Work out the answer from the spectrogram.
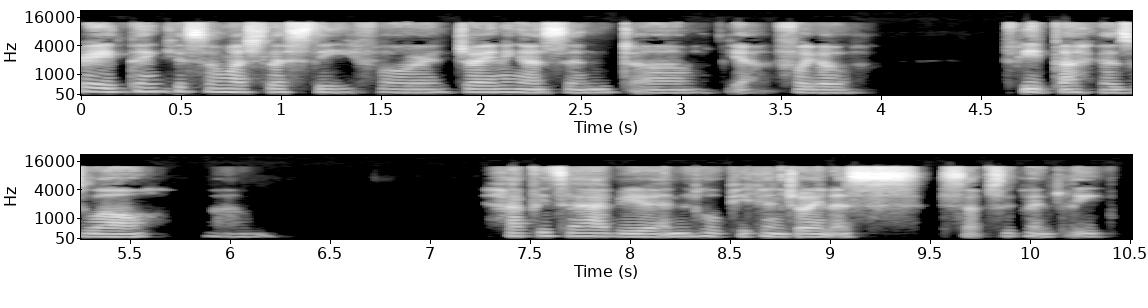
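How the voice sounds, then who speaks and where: A woman moderating an online meetup, brisk and cordial as she hands over to speakers. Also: low-pitched, steady tone, no room sound. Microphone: video call.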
